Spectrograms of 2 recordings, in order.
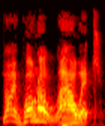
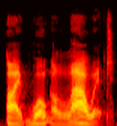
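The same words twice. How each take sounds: First: Much louder, slow furious warning; angry repeat. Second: Loud, slow and hollow. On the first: Husband banging the table at the uncle, furious and loud. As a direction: pound each word like the fist. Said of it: "repeated Fyodor, banging on the table". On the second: Jealous husband warning the uncle off, loud and hollow. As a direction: slam the words down like a fist. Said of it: "said in a hollow voice". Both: A narrator's reading.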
